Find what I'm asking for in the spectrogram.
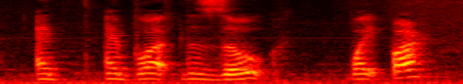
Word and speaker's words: Zote: Z O T E.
